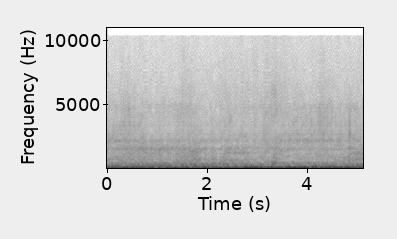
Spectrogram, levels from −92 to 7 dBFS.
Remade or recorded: remade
